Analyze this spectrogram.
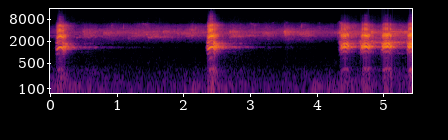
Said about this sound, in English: The second movement is a buffo section, featuring the unlovely voice of the fish crow.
